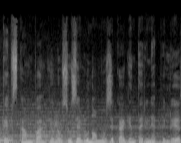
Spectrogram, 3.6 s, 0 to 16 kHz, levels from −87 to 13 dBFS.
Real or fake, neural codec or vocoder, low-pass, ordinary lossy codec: fake; vocoder, 48 kHz, 128 mel bands, Vocos; 14.4 kHz; MP3, 96 kbps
